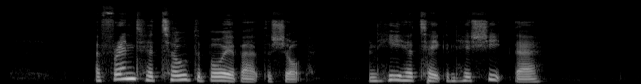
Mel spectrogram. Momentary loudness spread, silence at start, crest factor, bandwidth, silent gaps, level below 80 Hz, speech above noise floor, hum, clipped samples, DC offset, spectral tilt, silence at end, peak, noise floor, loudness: 14 LU; 0.95 s; 18 dB; 16 kHz; none; -78 dBFS; 43 dB; none; under 0.1%; under 0.1%; -5 dB/octave; 1 s; -14 dBFS; -71 dBFS; -30 LUFS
